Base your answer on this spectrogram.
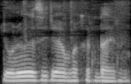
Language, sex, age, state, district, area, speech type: Malayalam, male, 30-45, Kerala, Kasaragod, urban, spontaneous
